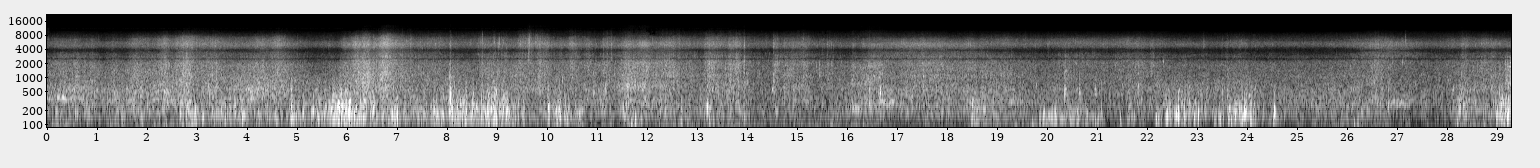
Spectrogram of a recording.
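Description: Sea water rushing and splashing along the hull of a sailing yacht under way, with wind over the microphone, the noise swelling and easing in surges.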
